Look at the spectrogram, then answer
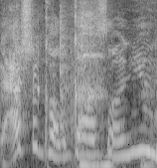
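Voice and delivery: high mocking taunt; sassy comeback. Kid to his mom, high cheeky taunt. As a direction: throw it back at her cheekily.

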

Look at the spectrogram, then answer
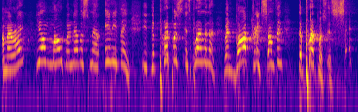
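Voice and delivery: loud, high preacher's cry; full-force preaching. Acted.

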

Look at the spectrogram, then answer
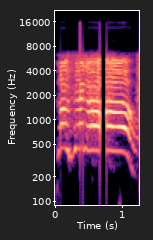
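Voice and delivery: loud, slow urging call; drawn-out shout. Real, not acted. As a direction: cheer the dog on slowly. Urging the dog.

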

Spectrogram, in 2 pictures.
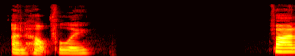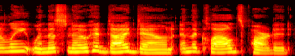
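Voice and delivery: plain reading voice

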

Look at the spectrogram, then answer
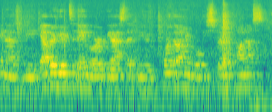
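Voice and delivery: ordinary talk, nothing marked

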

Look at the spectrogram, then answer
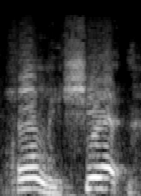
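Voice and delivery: loud, high shocked outburst; surprised exclamation. Real, not acted. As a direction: blurt it out in shock. Reacts to the reveal.

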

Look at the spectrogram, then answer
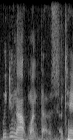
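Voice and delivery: ordinary talk, nothing marked

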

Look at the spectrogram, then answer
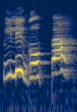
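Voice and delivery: loud, high fake scolding; hammed-up angry shout at the dog; mock yell. Fake yelling at dog for test.

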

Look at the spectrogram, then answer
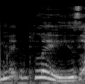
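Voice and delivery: dismissive scoff. Retold or imitated. Libra brushing off the jealous ex, loud dismissive scoff. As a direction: wave it off like it's nothing. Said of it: "You like".

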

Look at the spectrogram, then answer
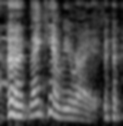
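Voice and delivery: words slowed by real laughter; amused laugh while talking. Real, not acted. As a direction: chuckle through it, slowly. Laughing at a viewer comment.

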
